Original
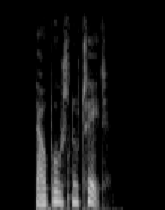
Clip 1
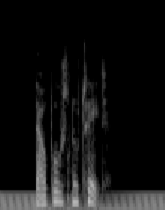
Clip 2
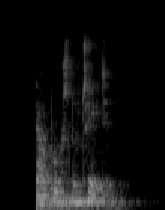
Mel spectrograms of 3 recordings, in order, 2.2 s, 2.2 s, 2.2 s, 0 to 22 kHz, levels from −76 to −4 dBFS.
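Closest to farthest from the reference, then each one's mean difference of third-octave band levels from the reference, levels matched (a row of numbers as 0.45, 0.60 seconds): 1, 2; 5.0, 7.5 decibels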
